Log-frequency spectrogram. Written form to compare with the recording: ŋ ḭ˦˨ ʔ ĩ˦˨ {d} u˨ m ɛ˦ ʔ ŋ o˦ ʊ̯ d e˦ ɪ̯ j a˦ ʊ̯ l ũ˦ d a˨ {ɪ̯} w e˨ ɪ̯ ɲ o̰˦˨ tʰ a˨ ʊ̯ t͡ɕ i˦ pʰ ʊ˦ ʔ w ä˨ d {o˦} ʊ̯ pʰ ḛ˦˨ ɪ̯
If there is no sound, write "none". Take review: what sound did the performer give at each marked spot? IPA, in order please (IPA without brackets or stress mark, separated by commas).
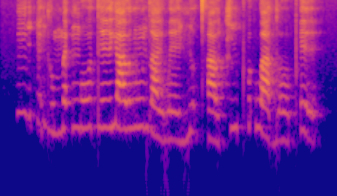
d, ɪ̯, o˨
